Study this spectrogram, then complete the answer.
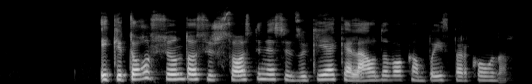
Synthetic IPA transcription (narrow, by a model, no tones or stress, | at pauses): ɪkʲɪt̪oːlˠsʲʊnˑt̪oːsɪʃsoːsʲt̪ʲɪnʲeːsɪzʊkʲɪjɛkʲɛlʲæˑʊd̪ɐʋoːkɐmpɐɪspʲɛɾkɒʊnɑ̰ː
